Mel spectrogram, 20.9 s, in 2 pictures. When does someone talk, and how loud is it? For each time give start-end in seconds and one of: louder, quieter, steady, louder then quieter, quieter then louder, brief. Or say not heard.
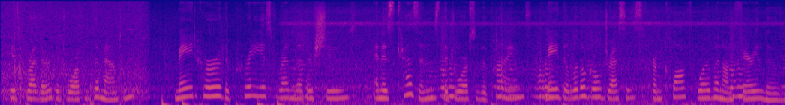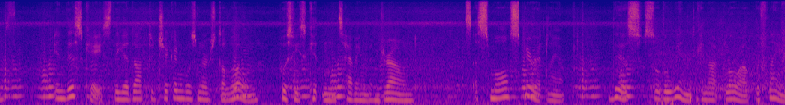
0.0-20.8 steady.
